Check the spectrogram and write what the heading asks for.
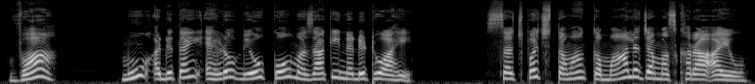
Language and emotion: Sindhi, surprised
